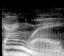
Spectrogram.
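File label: "gangway", English, British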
